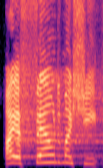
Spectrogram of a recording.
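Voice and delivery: high, excited announcement in one run; rejoicing. Acted. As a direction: announce the good news in one quick phrase. Repeats the rejoicing at quicker pace.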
